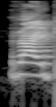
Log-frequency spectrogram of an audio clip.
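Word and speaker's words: write: हो गया नेक्स्ट है राइट राइट में यह जो डब्लू है यह साइलेंट है रेंच डब्लू साइलेंट हो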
